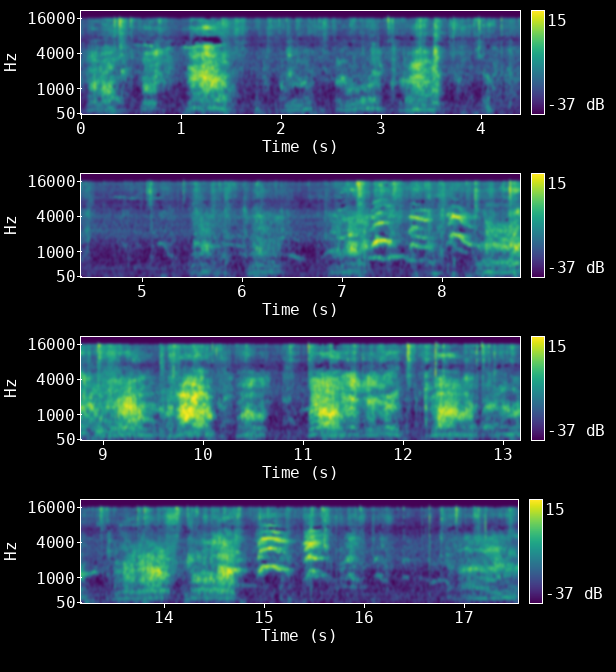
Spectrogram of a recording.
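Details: Three Miniature Pinschers play-wrestling together on a living room floor, giving low rumbling growls in irregular bursts about every second or two, mixed with snarly grunts, with human voices talking in the background.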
